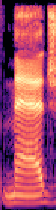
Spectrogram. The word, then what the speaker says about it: Maginot: It's Madge, which rhymes with badge.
